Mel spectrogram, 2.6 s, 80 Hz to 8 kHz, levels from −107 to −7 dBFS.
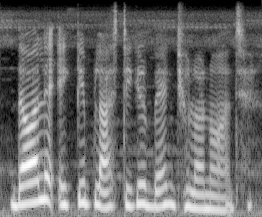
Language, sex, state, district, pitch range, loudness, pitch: Bengali, female, West Bengal, Cooch Behar, 225-260 Hz, -17 LUFS, 245 Hz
